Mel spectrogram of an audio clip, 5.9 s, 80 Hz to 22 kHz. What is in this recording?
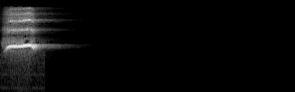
Same sound as connersaw8's "Coach Whistle," but the factory noise has been removed from the background. Additionally, the amplitude has been dropped a bit with a touch of reverb thrown in to round out the ending.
